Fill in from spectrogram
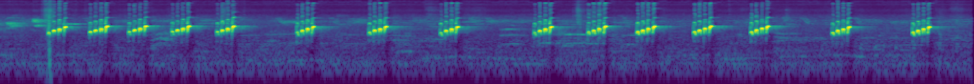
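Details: Lively sooty-headed bulbul pours out a steady series of short bright phrases, each four quick notes climbing upward, repeated about twice per second through the whole stretch.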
